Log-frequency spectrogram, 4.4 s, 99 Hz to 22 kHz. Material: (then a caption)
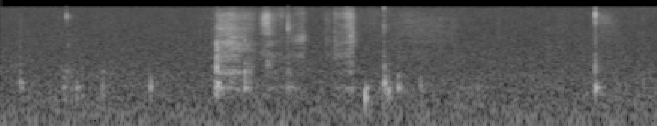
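Metal. Long nails tap and scratch the flat lid and embossed sides of a closed, hollow, rectangular brass-colored metal jewelry box with a Greek key border and a front clasp. Quiet, short metallic taps with a faint ring around 530 Hz mix with bright, hissy scratching bursts in the middle of the clip, followed by a final isolated tap.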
